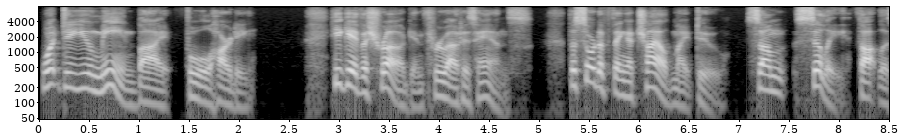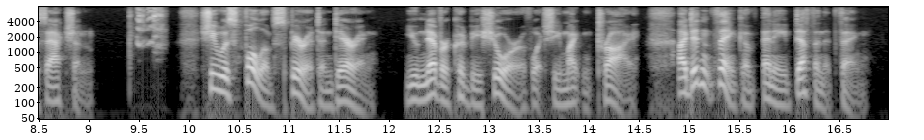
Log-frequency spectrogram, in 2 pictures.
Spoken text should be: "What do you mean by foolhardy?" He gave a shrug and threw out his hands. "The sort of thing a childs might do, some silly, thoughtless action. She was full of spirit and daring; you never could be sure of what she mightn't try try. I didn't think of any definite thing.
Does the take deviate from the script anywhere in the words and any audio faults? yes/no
yes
